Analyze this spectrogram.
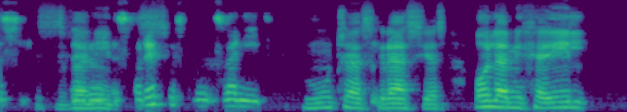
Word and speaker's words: звонить: Entonces, es correcto hablar звонить, solo звонить con acento en i, y yo no tenía razón, me equivoqué.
